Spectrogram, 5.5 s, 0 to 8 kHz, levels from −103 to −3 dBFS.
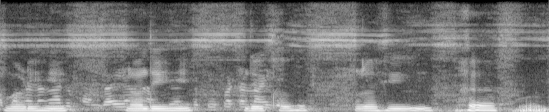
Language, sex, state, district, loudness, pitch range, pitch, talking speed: Hindi, male, Madhya Pradesh, Katni, -16 LUFS, 135-160 Hz, 140 Hz, 55 wpm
